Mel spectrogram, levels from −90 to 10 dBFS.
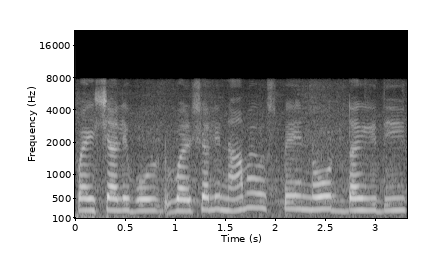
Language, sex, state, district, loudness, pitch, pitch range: Hindi, female, Delhi, New Delhi, -15 LUFS, 250 Hz, 245-265 Hz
